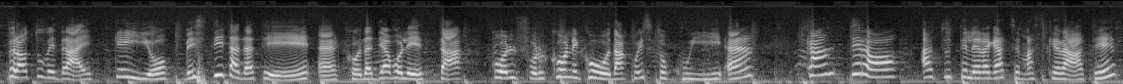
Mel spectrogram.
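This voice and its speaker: Bright high-voiced woman hosting TV. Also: animated, slow pace, soft background music. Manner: teasing and chatty, jokes with a guest in a devil costume. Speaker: TV variety show host. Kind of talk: playful studio banter. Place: TV studio.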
